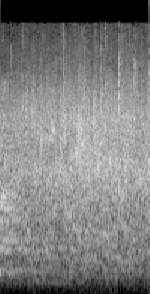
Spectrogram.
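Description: Audience applauding steadily, with voices mixed in.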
